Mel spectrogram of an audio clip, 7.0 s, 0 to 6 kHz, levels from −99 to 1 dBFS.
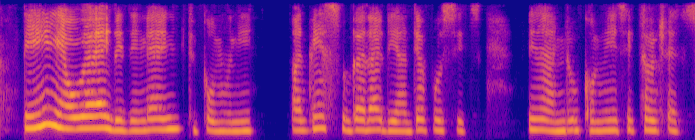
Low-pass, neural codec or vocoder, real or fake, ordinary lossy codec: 5.4 kHz; codec, 24 kHz, 0.9 kbps, WavTokenizer, medium music audio release; fake; none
